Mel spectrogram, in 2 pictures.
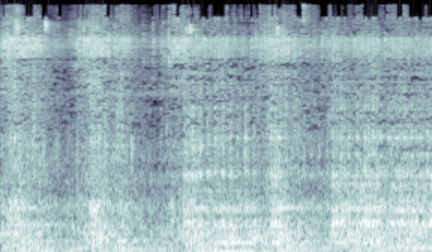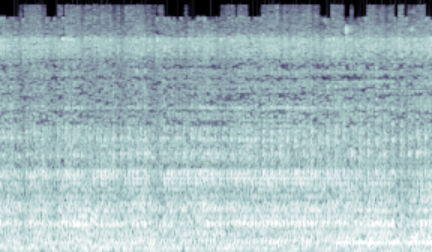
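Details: Buzzing metallic rattle and vibration under the running car after it hit something on a dirt road; the dented oil pan skid plate is touching the exhaust.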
